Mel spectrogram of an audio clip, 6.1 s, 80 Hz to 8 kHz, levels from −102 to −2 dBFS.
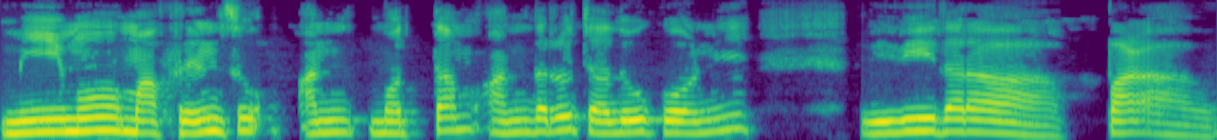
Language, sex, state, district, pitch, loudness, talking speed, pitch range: Telugu, male, Andhra Pradesh, Anantapur, 205 Hz, -13 LUFS, 80 wpm, 195-220 Hz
